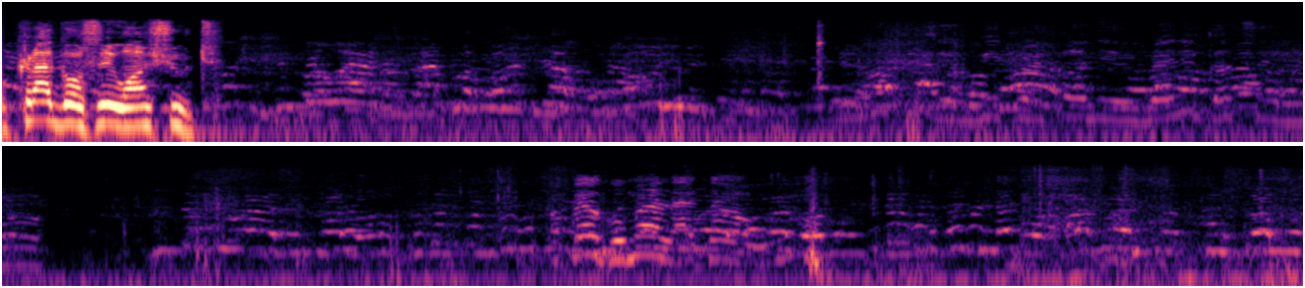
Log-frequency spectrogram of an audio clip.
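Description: Several men argue heatedly nearby.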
